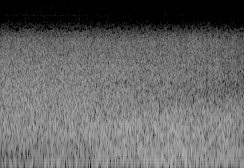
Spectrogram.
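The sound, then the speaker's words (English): A steady, unbroken roar of ocean surf on a beach, a dense hiss of washing water that stays level throughout with no distinct breaking waves. No voices. The beach recording was edited and manipulated on an early computer at Bell Telephone Labs. “They kept working until they felt like it captured the majestic sound and feel of the ocean.”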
